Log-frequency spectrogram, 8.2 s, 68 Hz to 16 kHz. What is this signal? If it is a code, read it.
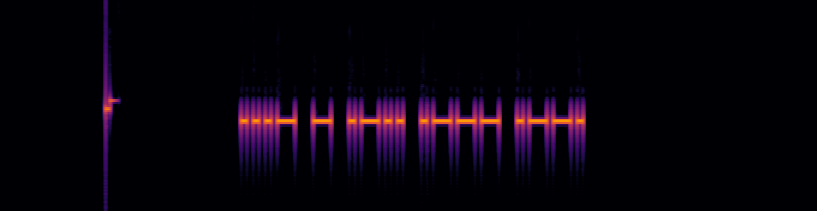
Morse code, heard as a keyed tone, about 20 wpm, 700 Hz. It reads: VTLJP
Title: Code Groups - 5 Letters - 20wpm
